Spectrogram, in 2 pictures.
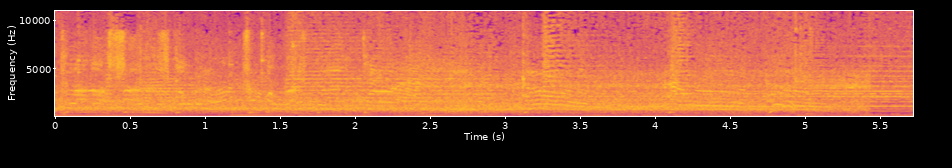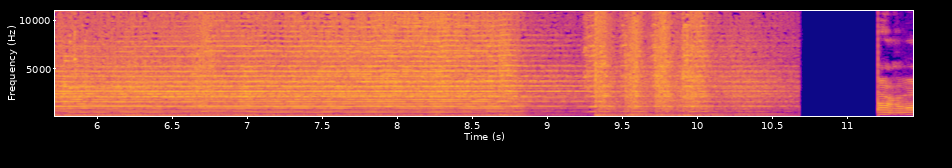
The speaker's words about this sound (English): Crowd cheers. Here's Siddle. He's got him. He's got him.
